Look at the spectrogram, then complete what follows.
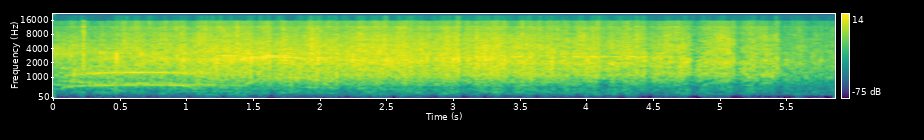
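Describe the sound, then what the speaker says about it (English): An audience at a political speech breaks into sustained applause, a dense wash of clapping from many hands that holds steady for several seconds before starting to thin out at the end. "I wasn't sure if anybody even on this side was going to applaud for that."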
